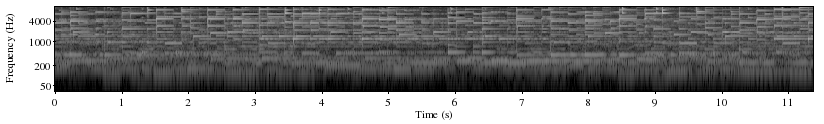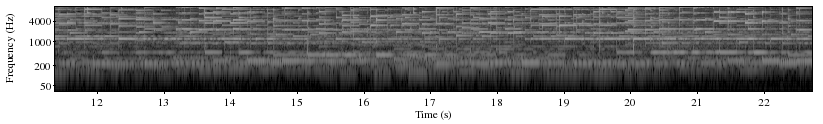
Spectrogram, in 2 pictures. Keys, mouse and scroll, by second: 1.2 ctrl+a, 3.0 ctrl+d, 3.1 ctrl+d, 3.4 Up, 3.5-5.0 Up, 3.9 click, 5.1 click, 10.2 Down.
